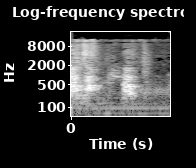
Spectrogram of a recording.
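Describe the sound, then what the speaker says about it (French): A small dog barks outside a shop: two short, fairly close barks with a brief pause between them, then quiet. "c'est un petit chien qui aboie devant le magasin à chaque fois qu'il passe"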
